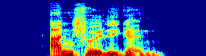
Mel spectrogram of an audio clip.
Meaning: to accuse
- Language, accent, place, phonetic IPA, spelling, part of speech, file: German, Germany, Berlin, [ˈanˌʃʊldɪɡn̩], anschuldigen, verb, De-anschuldigen.ogg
